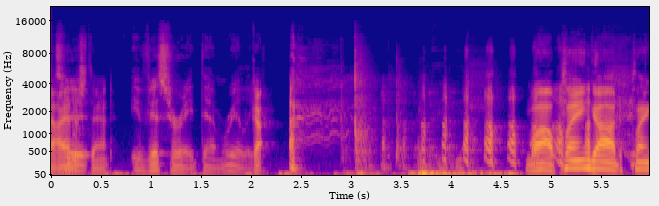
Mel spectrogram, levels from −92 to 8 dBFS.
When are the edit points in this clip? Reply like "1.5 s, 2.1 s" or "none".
none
